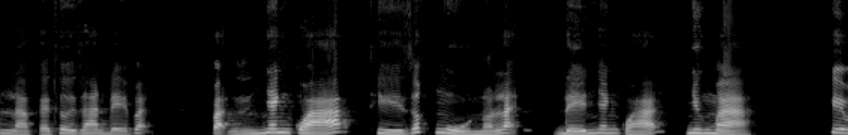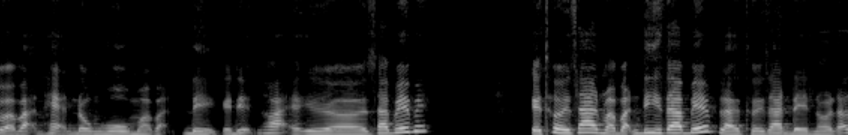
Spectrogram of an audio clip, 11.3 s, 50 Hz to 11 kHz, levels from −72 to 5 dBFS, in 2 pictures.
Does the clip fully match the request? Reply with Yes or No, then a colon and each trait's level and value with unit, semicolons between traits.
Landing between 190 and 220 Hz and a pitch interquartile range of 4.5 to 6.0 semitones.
No: high, 230 Hz; average, 5.0 semitones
